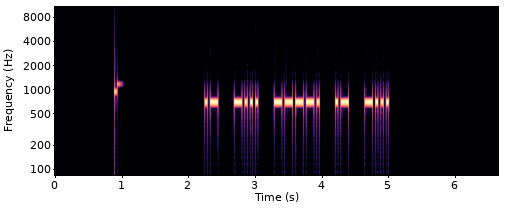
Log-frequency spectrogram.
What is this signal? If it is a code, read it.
Morse code, heard as a keyed tone, about 30 wpm, spaced as for 22 wpm, 700 Hz. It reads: AB9AB
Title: USA Call Signs - 5 Characters - 2x Character Spacing - 30wpm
